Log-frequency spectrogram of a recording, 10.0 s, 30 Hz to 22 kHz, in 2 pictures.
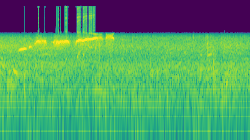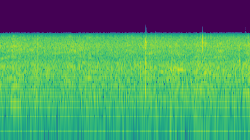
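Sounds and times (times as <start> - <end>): high whistled notes: 0.3 - 2.3.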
